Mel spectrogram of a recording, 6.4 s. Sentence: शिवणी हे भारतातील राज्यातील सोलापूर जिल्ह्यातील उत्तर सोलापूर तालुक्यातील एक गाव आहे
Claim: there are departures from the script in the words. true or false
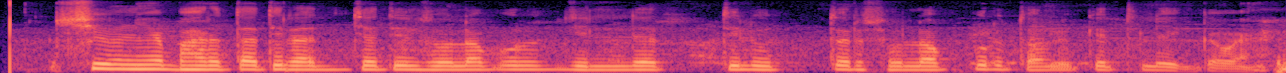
false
